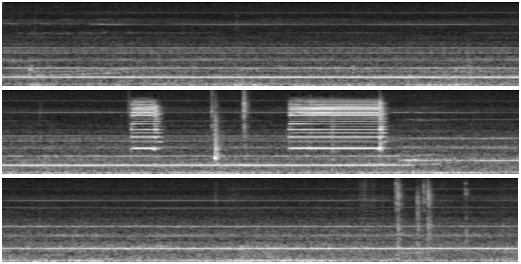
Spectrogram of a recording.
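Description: Cab running noise of a freight locomotive on the move: a steady low rumble with a constant whine that steps up to a higher pitch about twelve seconds in. Near the middle, two short high-pitched tone signals sound, a brief one and then one lasting about a second.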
